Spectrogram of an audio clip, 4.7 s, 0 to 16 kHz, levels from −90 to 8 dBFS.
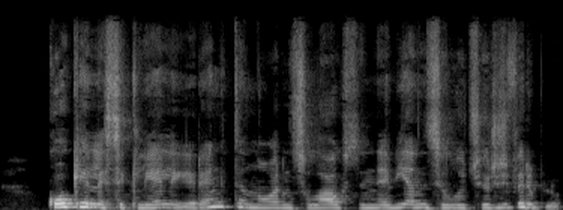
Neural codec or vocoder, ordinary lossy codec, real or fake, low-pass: vocoder, 44.1 kHz, 128 mel bands every 512 samples, BigVGAN v2; AAC, 64 kbps; fake; 14.4 kHz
